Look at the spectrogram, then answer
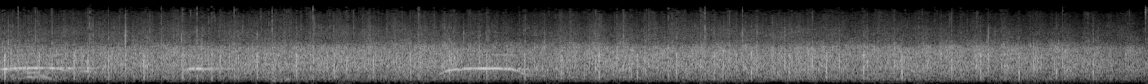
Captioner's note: applause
